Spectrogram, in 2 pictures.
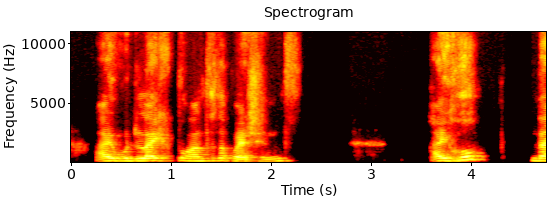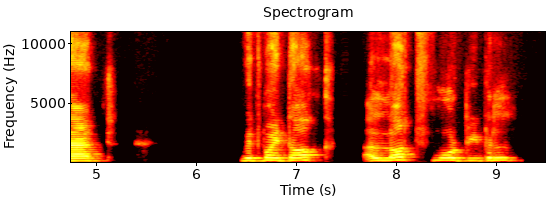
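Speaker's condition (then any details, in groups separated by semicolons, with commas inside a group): Cerebral palsy; from birth, four major surgeries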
